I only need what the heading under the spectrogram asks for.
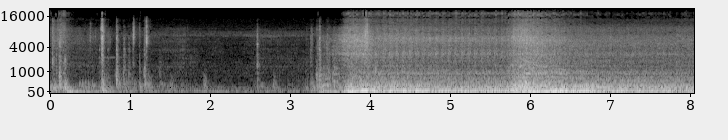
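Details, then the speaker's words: Chevy OBS pickup, unstarted about 1.5–2 years, started with a jump pack: faint clicks, then it catches at once and settles into a steady, even run with no knocks; healthy start. "It runs! Let's go! Let's go! That's all it needed. That's all it needed. That's a lot. Let's go! She sounds good."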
